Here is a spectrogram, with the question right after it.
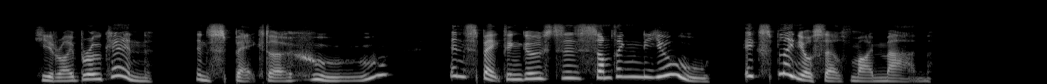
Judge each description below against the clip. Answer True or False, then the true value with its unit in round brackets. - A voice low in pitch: False (235 Hz)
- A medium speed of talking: False (80 wpm)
